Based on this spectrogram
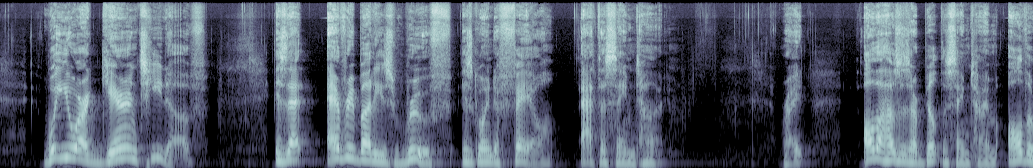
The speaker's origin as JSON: {"language": "English", "town": "Brainerd", "region": "Minnesota", "country": "United States", "tie": "born or raised there", "said": "in my presentations, I show my hometown of Brainerd and its evolution."}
